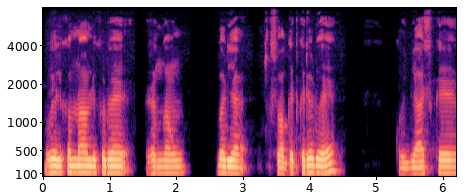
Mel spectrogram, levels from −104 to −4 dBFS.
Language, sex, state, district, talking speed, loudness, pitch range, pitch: Rajasthani, male, Rajasthan, Nagaur, 135 wpm, -18 LUFS, 110-120 Hz, 115 Hz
